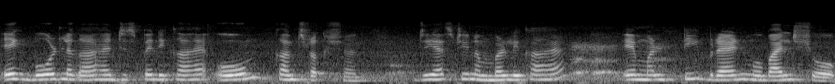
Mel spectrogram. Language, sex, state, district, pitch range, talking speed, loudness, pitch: Hindi, female, Haryana, Charkhi Dadri, 210-235 Hz, 135 wpm, -16 LUFS, 220 Hz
